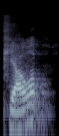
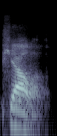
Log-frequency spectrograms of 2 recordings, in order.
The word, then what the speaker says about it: Puyallup: I heard there's some people who kind of make the first syllable as if the U is gone and there's an apostrophe, like Puyallup. Anybody ever heard that? Like the Heward family, the famous football family from Puyallup. They say Puyallup.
